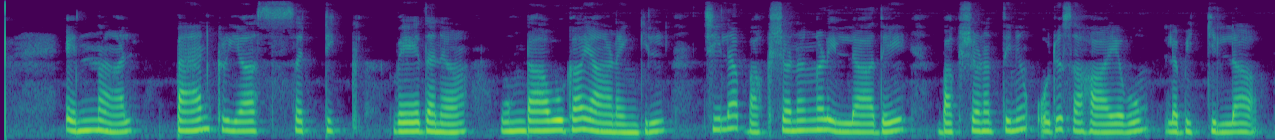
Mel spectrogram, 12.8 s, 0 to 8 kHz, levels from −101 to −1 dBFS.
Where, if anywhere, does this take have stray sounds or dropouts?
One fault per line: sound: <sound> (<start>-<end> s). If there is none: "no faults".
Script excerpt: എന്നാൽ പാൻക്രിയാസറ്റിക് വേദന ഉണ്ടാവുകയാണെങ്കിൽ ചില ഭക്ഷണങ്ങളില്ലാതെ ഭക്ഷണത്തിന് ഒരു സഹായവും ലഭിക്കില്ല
no faults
